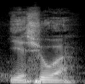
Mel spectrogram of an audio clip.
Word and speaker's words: Yeshua: en griego yuas y en el original en el hebreo Cómo es yeshua yeshua por la pronunciación fue cambiando pero el nombre original es yeshua cuando estaba estudiando no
